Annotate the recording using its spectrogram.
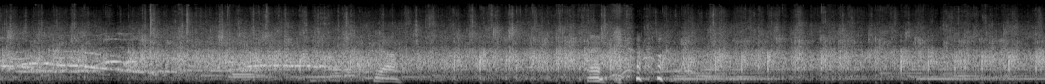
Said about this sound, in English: You can clap, that's good. I haven't gotten applause forever.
